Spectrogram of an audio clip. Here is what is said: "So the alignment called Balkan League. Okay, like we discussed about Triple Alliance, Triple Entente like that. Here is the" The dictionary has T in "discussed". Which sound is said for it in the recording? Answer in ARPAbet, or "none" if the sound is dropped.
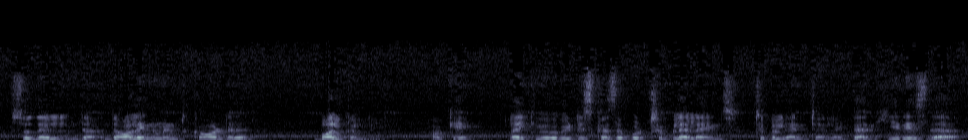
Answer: none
